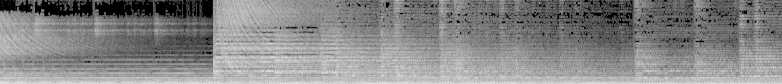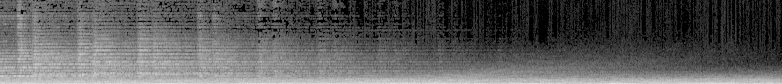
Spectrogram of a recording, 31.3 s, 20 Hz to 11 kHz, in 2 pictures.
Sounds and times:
Ambient music: 0:00.0 - 0:31.2.

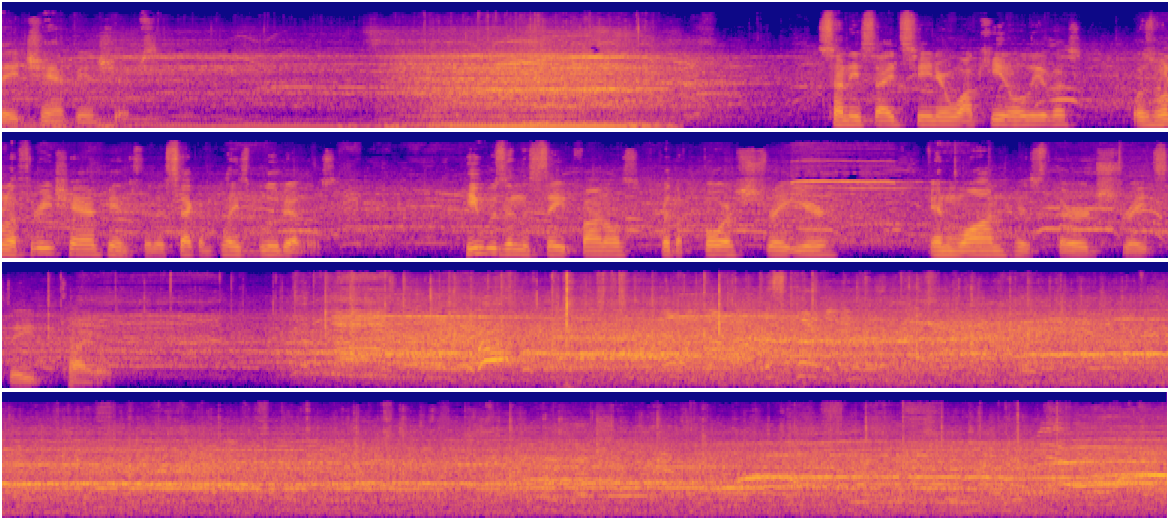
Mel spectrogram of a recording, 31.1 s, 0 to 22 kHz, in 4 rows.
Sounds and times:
Speech: 0:05.5 - 0:10.0, 0:10.9 - 0:13.4, 0:14.0 - 0:16.3.

